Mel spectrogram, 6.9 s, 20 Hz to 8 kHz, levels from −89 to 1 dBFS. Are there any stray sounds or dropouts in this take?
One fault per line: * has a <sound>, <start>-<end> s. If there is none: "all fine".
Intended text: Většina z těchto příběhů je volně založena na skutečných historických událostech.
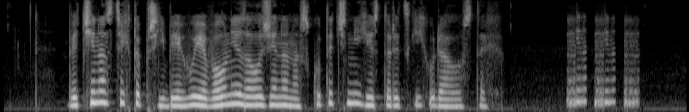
* has a laugh, 5.7-6.4 s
